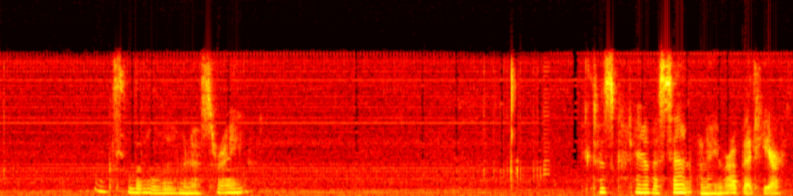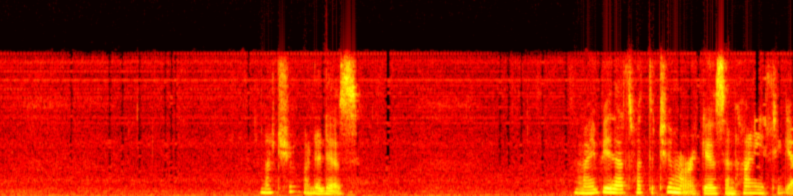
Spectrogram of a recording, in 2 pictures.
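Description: An older woman speaks calmly and close to a microphone, in short bursts with pauses.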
